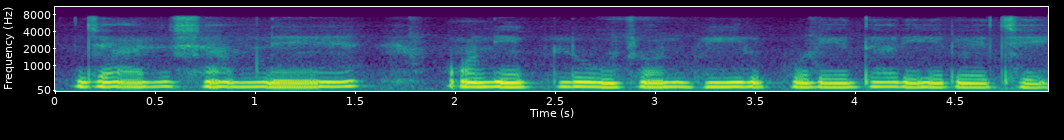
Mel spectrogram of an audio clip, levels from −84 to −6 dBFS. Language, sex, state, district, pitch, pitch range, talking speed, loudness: Bengali, female, West Bengal, Kolkata, 175 Hz, 165-180 Hz, 95 wpm, -14 LUFS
